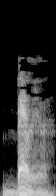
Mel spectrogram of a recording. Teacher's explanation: the best pronunciation for this word is a barrier, stressing the first syllable, ba, ba, ba, barrier.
